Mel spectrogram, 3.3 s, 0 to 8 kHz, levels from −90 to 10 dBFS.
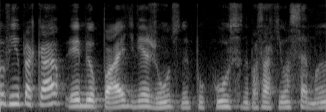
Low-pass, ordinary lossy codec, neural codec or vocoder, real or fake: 7.2 kHz; none; none; real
